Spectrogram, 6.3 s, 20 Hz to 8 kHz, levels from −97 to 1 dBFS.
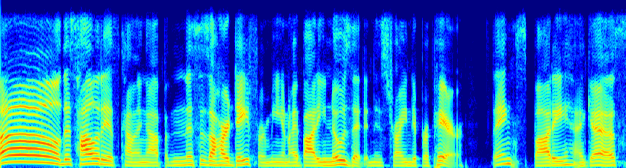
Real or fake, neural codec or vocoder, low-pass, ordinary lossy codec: real; none; 7.2 kHz; Opus, 64 kbps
